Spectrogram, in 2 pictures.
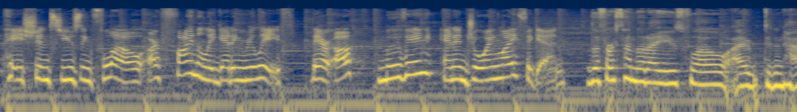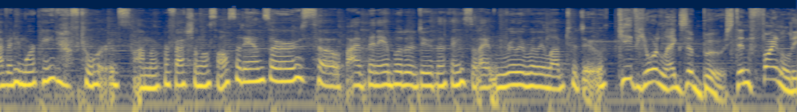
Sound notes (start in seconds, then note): none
